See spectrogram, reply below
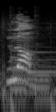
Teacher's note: The homme, which means man in French, starts with the letter H and it is a silent H. So the um, E in le is swallowed and is pronounced l'homme. In French, we call this um, elision, l'élision, l'élision.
